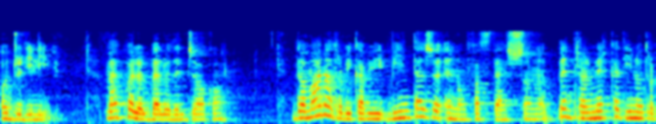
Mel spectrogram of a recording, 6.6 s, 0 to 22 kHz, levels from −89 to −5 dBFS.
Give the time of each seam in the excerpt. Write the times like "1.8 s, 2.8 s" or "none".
5.5 s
